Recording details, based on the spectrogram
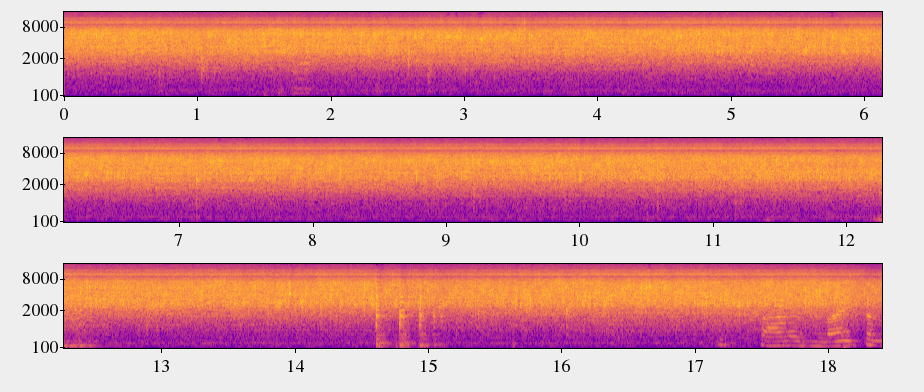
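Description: Garlic sizzles in a hot pan, a loud, continuous hiss with a few scraping stirs and clinks near the end.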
